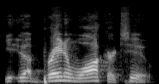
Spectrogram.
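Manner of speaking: mocking quote. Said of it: "hearing people defending James Franklin and saying".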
